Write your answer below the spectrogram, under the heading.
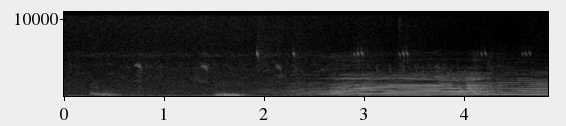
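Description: A cow lets out a long, loud, drawn-out moo that shifts in pitch near the end, preceded by a couple of soft low thuds, with faint bird chirps in the background.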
